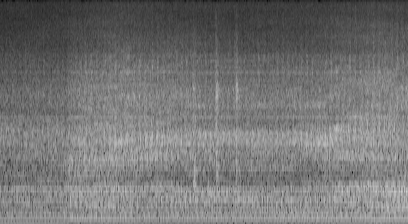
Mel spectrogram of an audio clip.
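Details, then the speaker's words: Motorhome engine at standstill randomly holding a raised, busy idle with a steady beat about three per second instead of dropping to low revs, as if compensating for something; high idle, cause unknown. "Simplemente veía que, de forma aleatoria, en vez del motor estar con unas revoluciones mucho más bajas, estaba él solo mucho más alto. Como si estuviera intentando compensar algo."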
